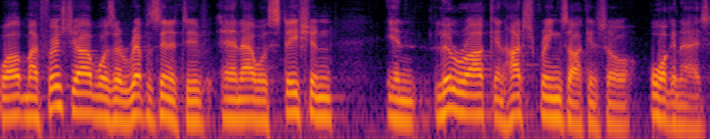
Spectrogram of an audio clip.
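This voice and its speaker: A man with a Memphis accent speaks at a medium pitch. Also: ordinary pitch variation, moderate pace. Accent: Southern US (Memphis). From Memphis, Tennessee. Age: 80s+. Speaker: retired labor leader. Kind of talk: interview. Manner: halting.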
